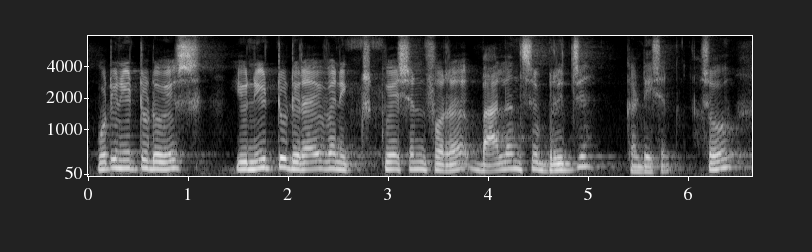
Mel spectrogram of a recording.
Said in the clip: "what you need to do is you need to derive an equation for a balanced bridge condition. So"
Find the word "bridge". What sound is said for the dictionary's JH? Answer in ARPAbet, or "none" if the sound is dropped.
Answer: JH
